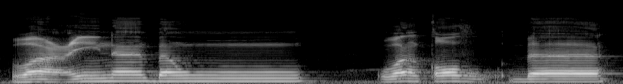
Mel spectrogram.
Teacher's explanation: قاف بھی موٹا ہے، ضاد بھی موٹا حروف میں سے ہے، دونوں کو موٹا کر کے پڑھیں گے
